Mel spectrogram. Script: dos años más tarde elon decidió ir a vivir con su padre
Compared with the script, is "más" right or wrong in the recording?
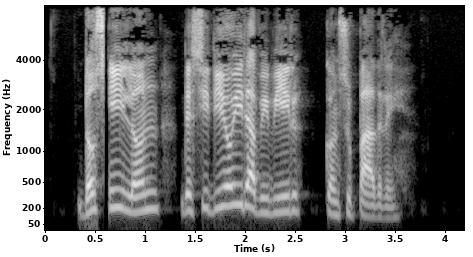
wrong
